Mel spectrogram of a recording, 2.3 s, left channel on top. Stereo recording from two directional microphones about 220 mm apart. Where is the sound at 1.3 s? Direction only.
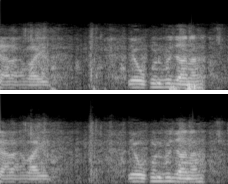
10° left (ahead or behind).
